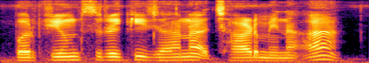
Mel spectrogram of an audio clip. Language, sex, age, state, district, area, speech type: Santali, male, 18-30, West Bengal, Birbhum, rural, read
